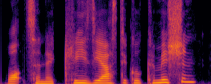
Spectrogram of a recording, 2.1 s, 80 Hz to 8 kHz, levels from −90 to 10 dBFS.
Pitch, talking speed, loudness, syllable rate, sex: 220 Hz, 115 wpm, -17 LUFS, 5.4 syllables/s, female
